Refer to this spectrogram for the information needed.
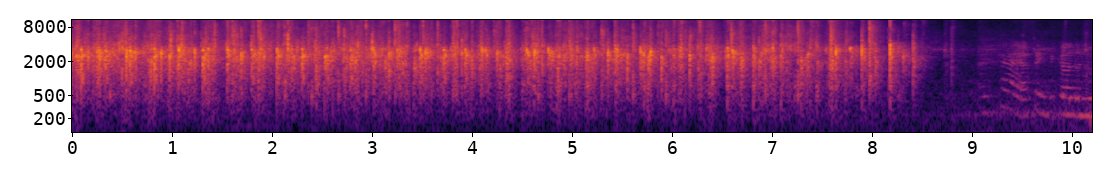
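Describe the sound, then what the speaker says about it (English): Audience after an artist's talk on self care applauding speaker Julie Vulcan, loud sustained clapping from a full room for about eight seconds, then dying away as a voice begins talking. "I think we should give her a big applause"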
